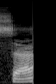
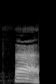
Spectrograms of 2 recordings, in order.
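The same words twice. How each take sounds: First: First "সা" with a hissing s; sharp, audible s opening "সা"; audible sin. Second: "সা" as a soft th; no hiss escaping at the start of "সা"; soundless soft tha. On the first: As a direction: let the s of "সা" sound outward. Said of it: "শব্দ বাইরে হবে". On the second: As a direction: say "সা" softly as Arabic tha. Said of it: "কোনো শব্দ বাইরে হবে না". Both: Shown as a demonstration.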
